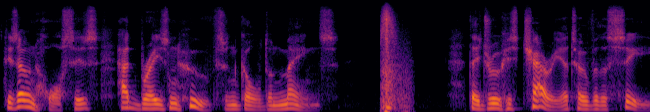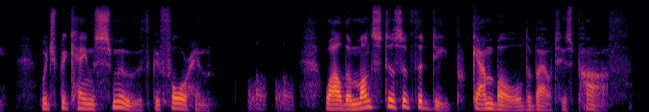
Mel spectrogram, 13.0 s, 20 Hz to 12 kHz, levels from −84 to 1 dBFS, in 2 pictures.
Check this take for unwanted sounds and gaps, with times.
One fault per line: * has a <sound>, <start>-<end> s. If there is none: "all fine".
* has a whoosh, 3.8-4.2 s
* has a laugh, 9.0-9.5 s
